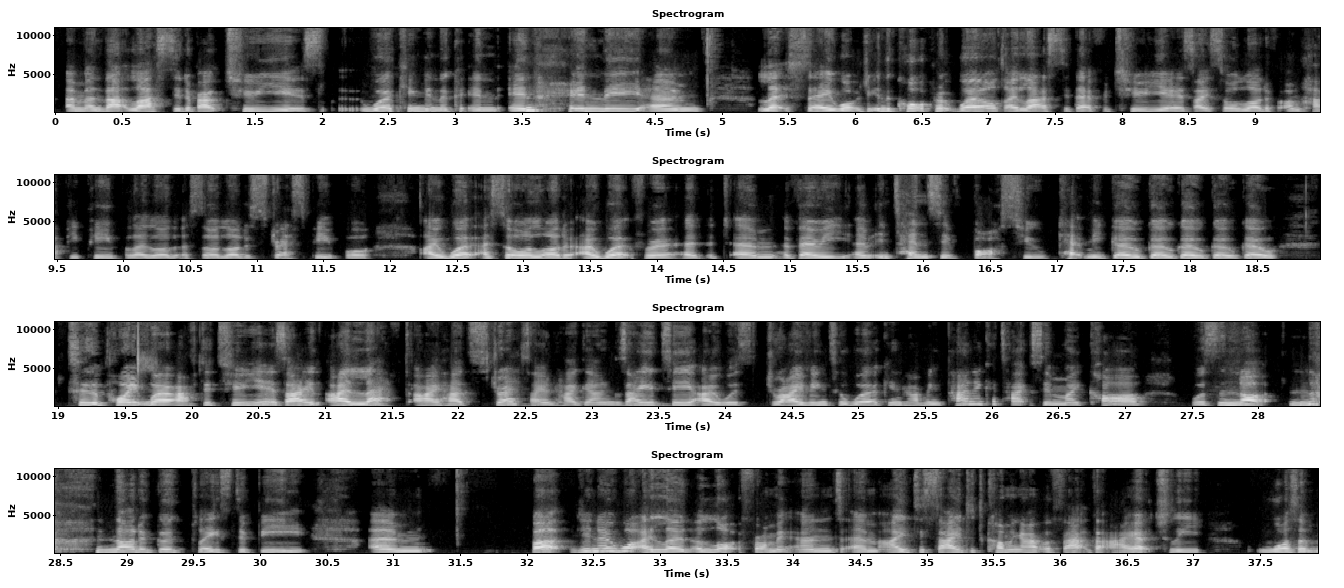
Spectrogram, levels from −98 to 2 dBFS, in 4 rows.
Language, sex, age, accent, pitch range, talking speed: English, female, 30-49, British, 185-240 Hz, 205 wpm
